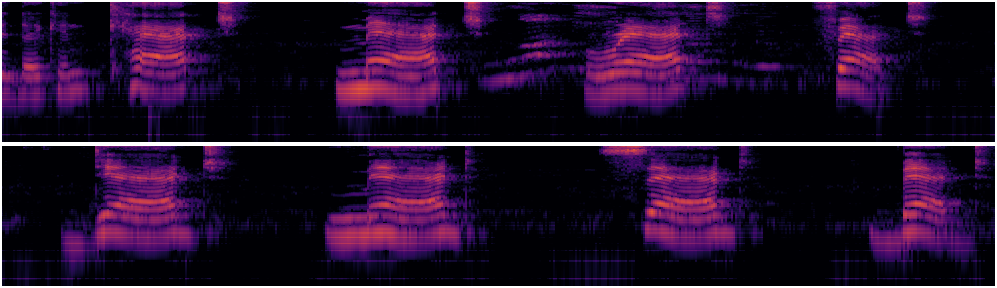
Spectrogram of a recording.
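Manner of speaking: "cat", "mat", "rat" and "bad" each said with a wide æ; slow drill, one word at a time; pronunciation drill. Shown as a demonstration. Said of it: "সেগুলোকে সুন্দর করে সাজিয়েছি".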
